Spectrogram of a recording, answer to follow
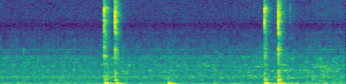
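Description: Faint computer mouse clicks in near silence: a pair about a second and a half in, a single soft click around two seconds, and another pair near the end, as faces are picked in CAD software.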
